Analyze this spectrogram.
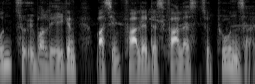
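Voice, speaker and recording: A man speaks in a plain, everyday voice at fairly low pitch and a moderate pace. The sound is dry and close, with no echo. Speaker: author, farmer. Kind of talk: book reading.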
